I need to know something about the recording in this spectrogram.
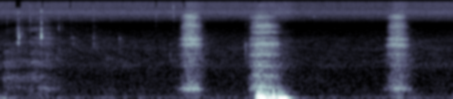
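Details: Three short, muffled, held-back bursts, the middle strongest, as the person struggles to stifle strong sneezes and mentions itchiness: stifled sneezes.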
